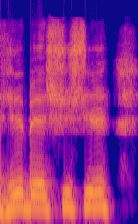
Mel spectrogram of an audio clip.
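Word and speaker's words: Huebsch: I get asked all the time, how do you say that? Hibish. Hitch. That's what we call it, right?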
